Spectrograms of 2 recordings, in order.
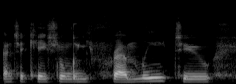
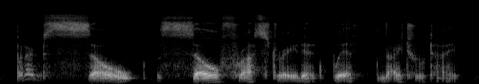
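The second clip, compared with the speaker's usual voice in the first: low, tearful voice, talking through crying; 6 semitones lower than usual. A Nitro Type player talking about the game, speaking while crying. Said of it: "I'm crying. I need to stop crying".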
